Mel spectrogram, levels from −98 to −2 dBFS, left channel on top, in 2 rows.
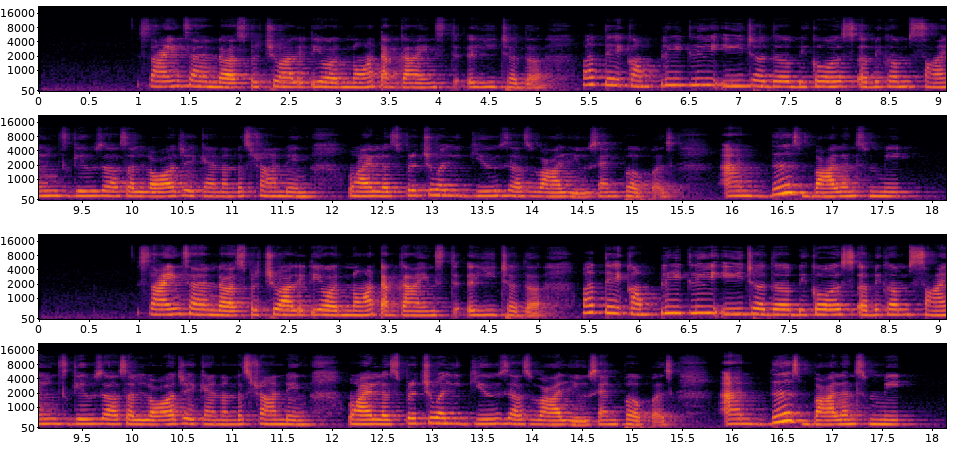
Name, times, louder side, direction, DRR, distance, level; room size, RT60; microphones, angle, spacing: voice 1, 1.1-17.7, right 2 dB, 90° right, 7 dB, 0.8 m, -32 dB
17.0 x 8.9 x 5.8 m, 0.73 s
head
